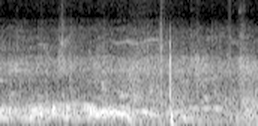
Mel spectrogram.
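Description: Satin pigeons, a fancy domestic breed, kept in pairs at a bird seller's in Karambakkudi, giving soft low cooing murmurs up close, steady and unbroken, with no talking.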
